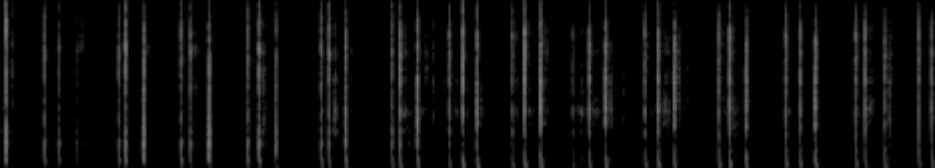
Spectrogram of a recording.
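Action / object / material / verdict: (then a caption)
tap / small cardboard box / cardboard / none. A slim, hollow, hand-sized teal printed cardboard earplug box is held in one hand close to the microphone and tapped and handled with the fingertips. Quick clusters of light, dry, hollow taps come in bursts separated by brief silences. Each tap stops instantly with no ring.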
